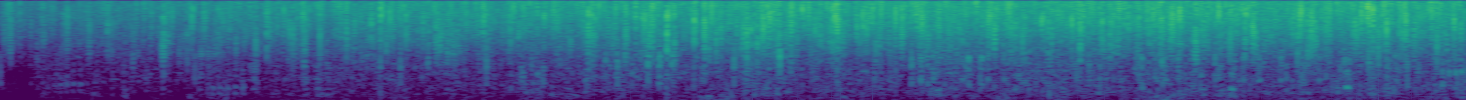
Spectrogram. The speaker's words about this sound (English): The first thing that you hear is this constant crackling in the background. It sounds a little bit like frying bacon. And that's actually the sounds of snapping shrimp. So you hear hundreds of snapping shrimp communicating or possibly hunting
